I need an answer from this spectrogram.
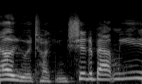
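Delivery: snotty, catty, bitchy schoolgirl attitude. Retelling a girl's accusation before a teenage fight: imitating a bitchy girl. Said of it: "she was all fucking bitchy".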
